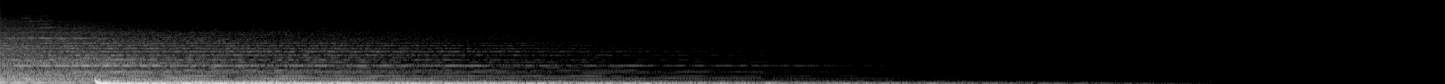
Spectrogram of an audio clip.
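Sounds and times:
dark creepy horror music: 0:00.0 - 0:07.9.

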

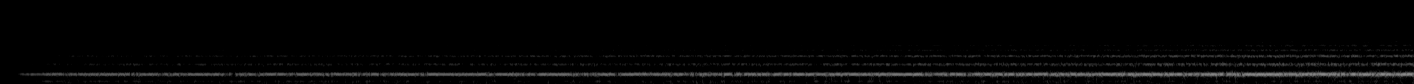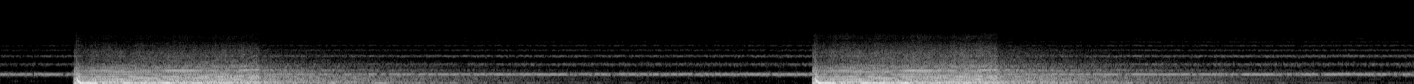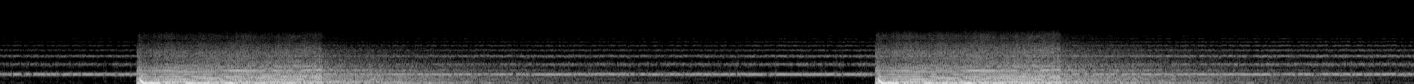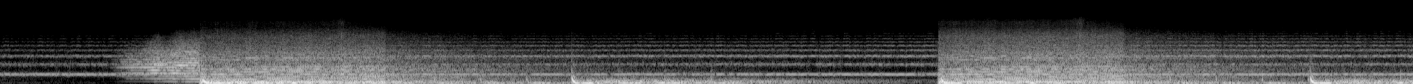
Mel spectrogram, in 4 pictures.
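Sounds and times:
epic dark horror build-up music: 0:14.9 - 0:19.6, 0:22.3 - 0:26.9, 0:29.7 - 0:34.3, 0:37.0 - 0:41.4, 0:43.4 - 0:56.5.

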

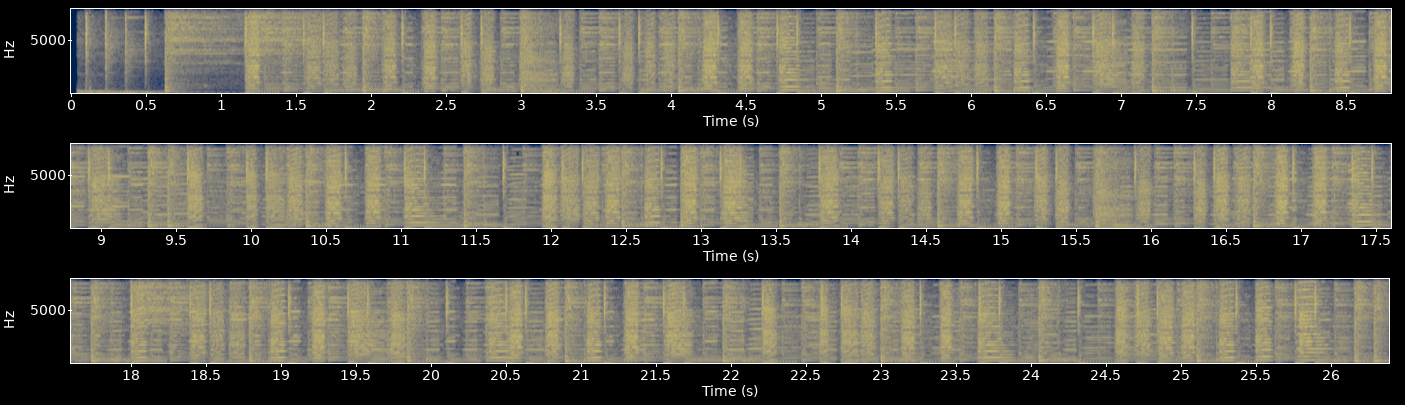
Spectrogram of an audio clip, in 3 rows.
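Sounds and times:
live forro music: 0:00.2 - 0:26.3.

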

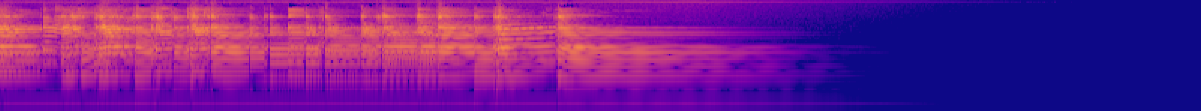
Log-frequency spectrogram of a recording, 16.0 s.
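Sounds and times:
blues music: 0:00.0 - 0:11.1.

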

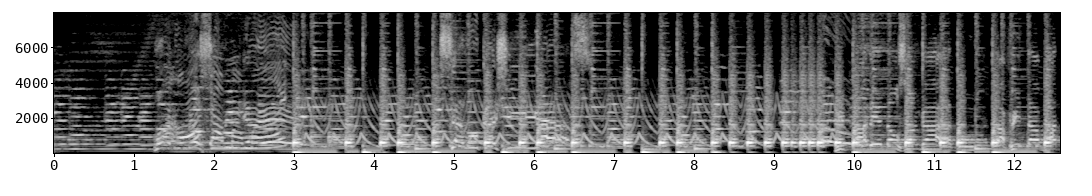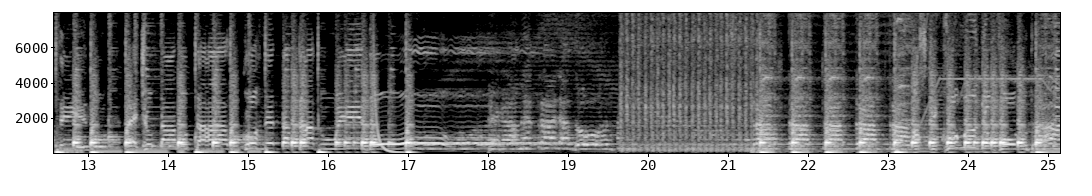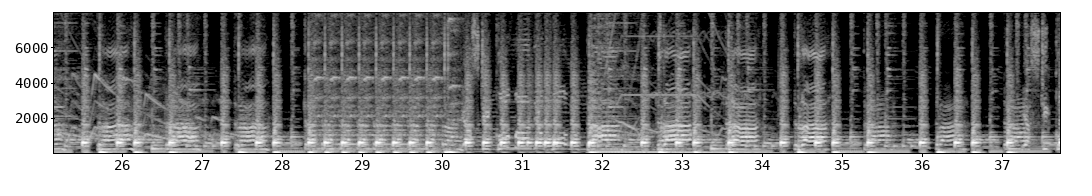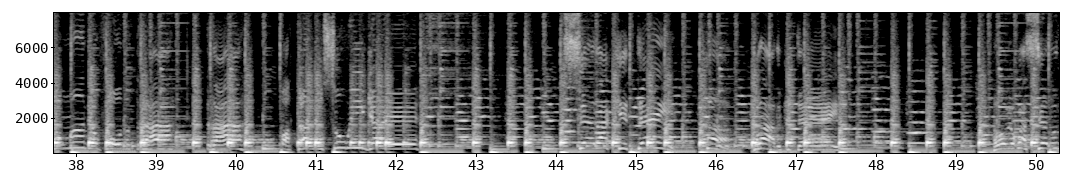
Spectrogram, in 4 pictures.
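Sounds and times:
swing music: 0:01.3 - 0:17.4, 0:21.2 - 0:50.2.

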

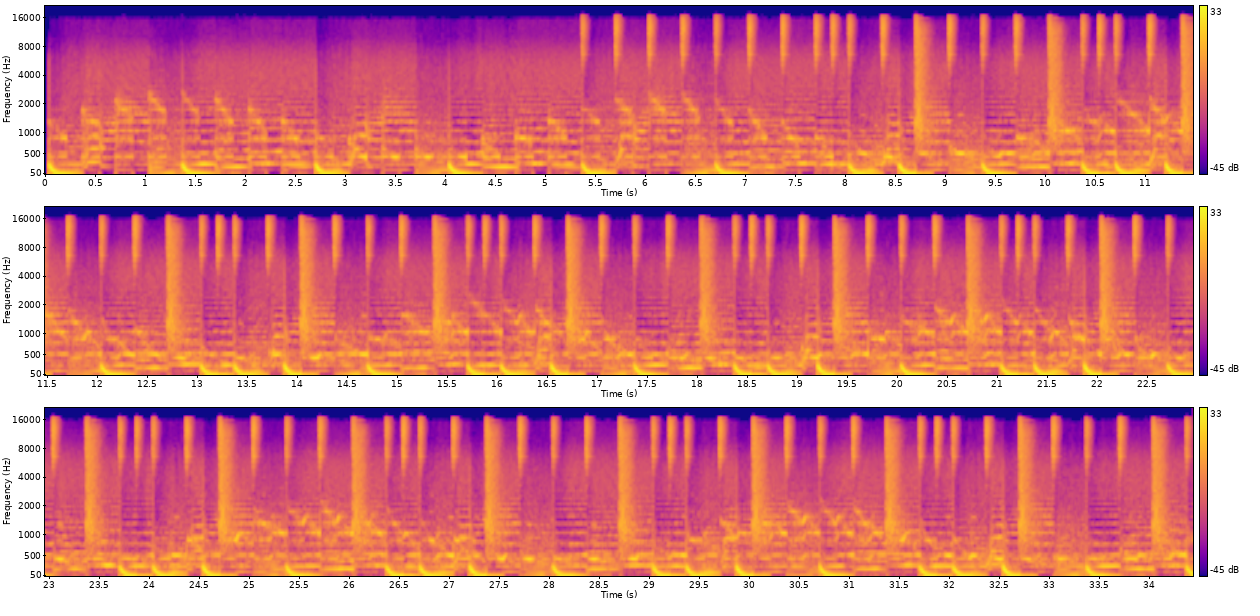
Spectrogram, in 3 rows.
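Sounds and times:
rap trap beat: 0:00.0 - 0:34.4.

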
